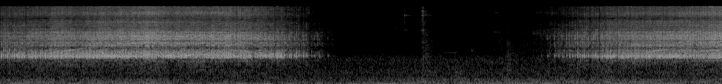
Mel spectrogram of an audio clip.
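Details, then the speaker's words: Wii U disc drive giving "invalid disc" errors: a harsh rhythmic ratcheting grind of about four clicks a second that fades and returns. The disc clamp is off-center, so the disc wobbles and rubs; the owner suspected the drive motor or guide bushing. "yep that's awful so I think I has to do something with the drive motor or the guide bushing something along those lines"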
